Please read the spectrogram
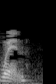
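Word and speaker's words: Nguyen: It's pronounced Win. – Win? – Oh, yeah, Amanda Win. Yeah. Mm-hmm. – It is? – Yeah. – Yes. That's why I didn't get the first name there. But yes, she's correct. Win. – It's, how do they get Win out of N-G-U-Y-E-N, I wonder? Win.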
